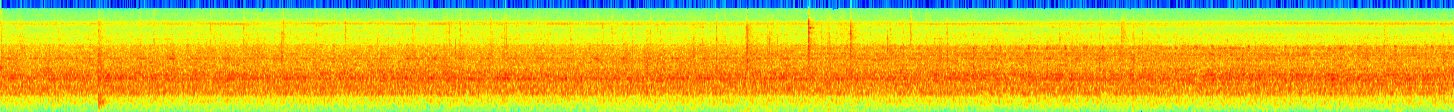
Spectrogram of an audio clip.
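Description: Small model train wheels click over rail joints.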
